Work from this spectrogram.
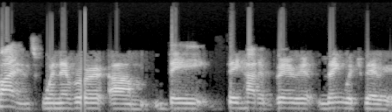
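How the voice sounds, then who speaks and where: A man uses a plain, everyday voice, fairly high in pitch, at a medium tempo. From outside the US, immigrant. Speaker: law student. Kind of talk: panel talk in a webinar.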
